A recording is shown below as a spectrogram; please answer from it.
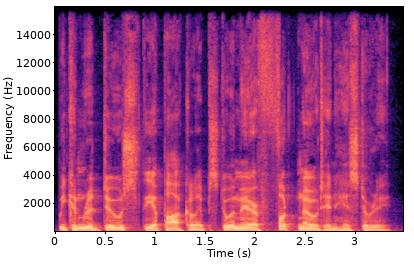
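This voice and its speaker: An actor playing a grandiose, smoothly menacing government official in an audio drama, with formal, oratorical delivery. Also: male voice, low-pitched, lively intonation, brisk, darkish tone. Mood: grandly fervent. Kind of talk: scripted audio drama acting.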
